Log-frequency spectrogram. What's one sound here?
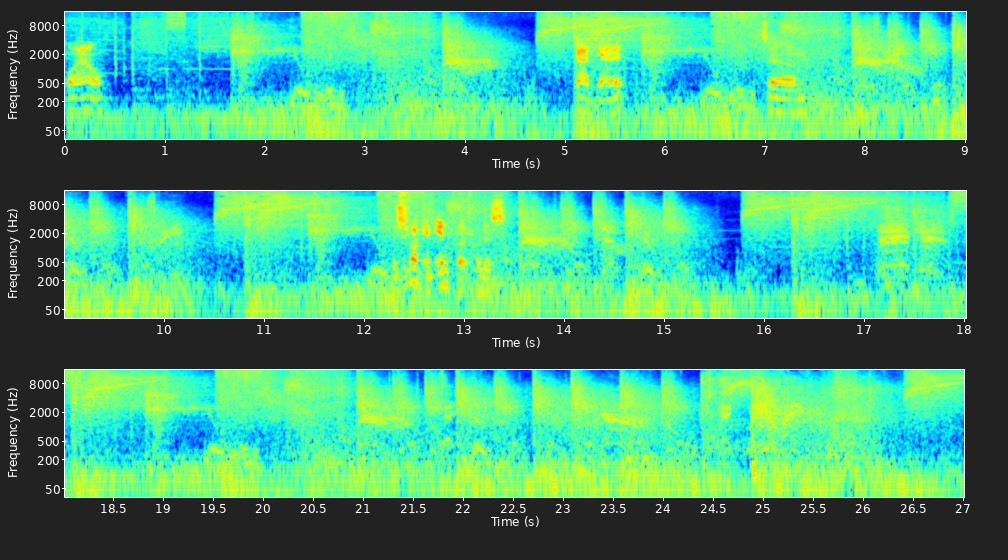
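A fighter grunts and shouts with each strike.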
